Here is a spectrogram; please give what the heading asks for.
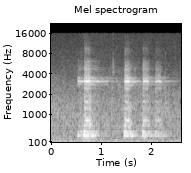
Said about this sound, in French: Elle entend klaxonner. Elle va vers la voiture.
